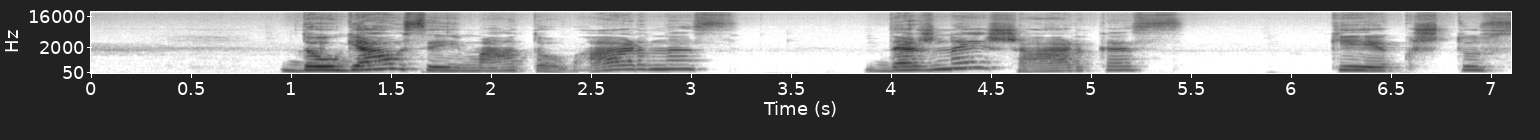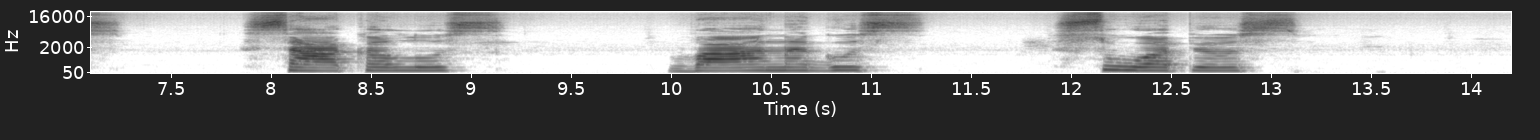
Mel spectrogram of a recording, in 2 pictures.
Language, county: Lithuanian, Tauragė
